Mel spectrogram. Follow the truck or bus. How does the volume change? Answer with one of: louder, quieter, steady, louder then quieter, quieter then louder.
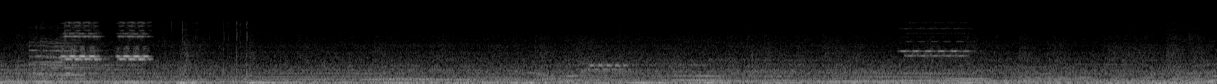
steady.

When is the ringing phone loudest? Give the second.
1 s.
